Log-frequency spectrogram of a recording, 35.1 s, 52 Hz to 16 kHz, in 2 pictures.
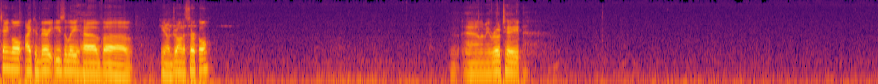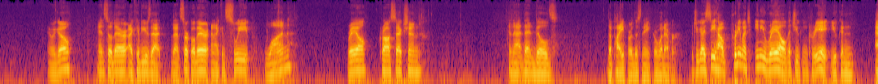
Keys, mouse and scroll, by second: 3.1 click, 4.5 click, 8.9 click, 9.6-10.9 typing, 11.9 Return, 13.5 click, 14.4 click, 17.2 click, 18.2 shift+click, 18.8 click, 19.1 Escape, 19.4 Escape, 20.3 right click, 20.5-21.1 scroll down 2, 21.1-21.5 scroll down 2, 21.7-22.8 typing, 23.0 Return, 24.5 click, 25.2 click, 25.2 scroll, 25.2 typing, 26.0 Return, 26.6 Return, 28.6 click, 29.2-29.7 scroll, 31.5 right click.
